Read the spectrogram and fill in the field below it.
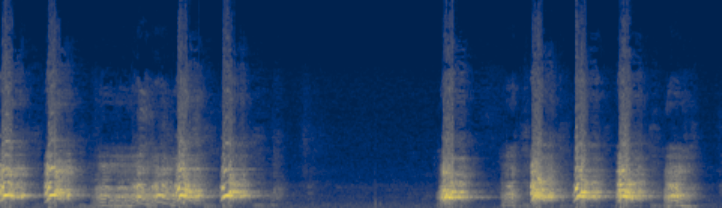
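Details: Pet dog barking indoors while stepping in to stop a mother from punishing a boy: sharp, loud barks in quick bursts, a run of several, a two-second silence, then another rapid string of barks.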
